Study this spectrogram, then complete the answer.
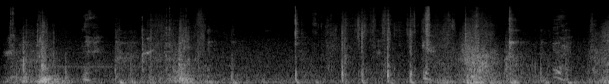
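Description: Footsteps scrape and thump on a snowy ledge.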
